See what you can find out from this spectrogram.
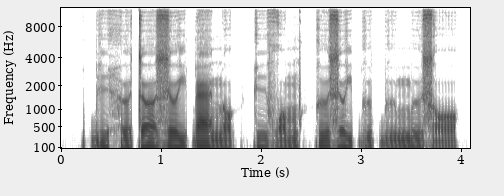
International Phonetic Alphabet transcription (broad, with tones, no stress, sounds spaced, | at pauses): ɓ i˥˩ h ø˨ t œ˥˩ z ø˥˩ j ɓ æ˥˩ n ɔ˨ kː i˥˩ v ɔ˨˦ m kː ʉ˥˩ z ø˥˩ j ɓ ʉ˨˦ ɓ ʉ˨ m ʉ˥˩ z ɔ˨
